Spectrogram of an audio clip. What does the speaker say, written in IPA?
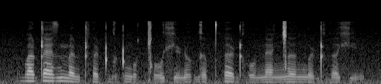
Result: b a˦ ʈ æ˦ z m æ˨ ɳ ʈʰ ɜ˨ ʈ ɡ o˨ ʈ ŋ o˨ ǀ o˨ xʲ e˨ ɳ ɤ˦ ɡ ɜ˨ t̪ʰ ɜ˦˨ ɖʱ o˨ n æ˦ ŋ͡ǀ ɜ˦ ŋ ɤ˨ ɖʱ ɜ˦ xʲ e˨

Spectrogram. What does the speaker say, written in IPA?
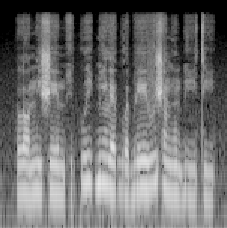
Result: l ɔ˨ n i˨ ʃ eː˨ m h i˨ kʷ iː˦ ɡ͡b ĩ˦ l ɛ˨˦ ɡʷ ɛ˨ b eː˧ v ɨ˦ ʃ ã˧ ɡʷ ũ˨ ɓ iː˨ t i˨

